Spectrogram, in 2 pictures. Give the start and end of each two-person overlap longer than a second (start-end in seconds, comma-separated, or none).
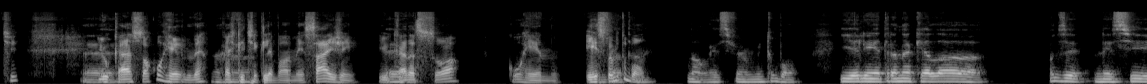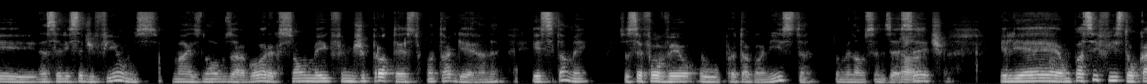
none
